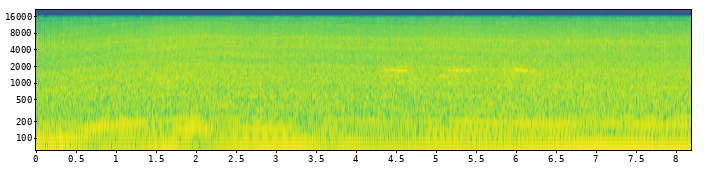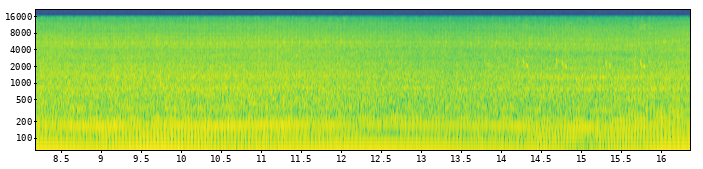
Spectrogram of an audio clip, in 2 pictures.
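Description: A cultivator rattles and scrapes through the soil.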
